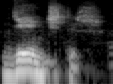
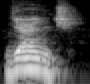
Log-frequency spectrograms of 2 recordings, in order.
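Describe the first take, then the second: First: The e vowel is closed. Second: The e vowel is open. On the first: The speaker calls it right. "kapalı E telaffuzunun kilit sözcüklerinden biri" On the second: The speaker calls it wrong. "Genç değildir"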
